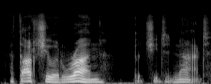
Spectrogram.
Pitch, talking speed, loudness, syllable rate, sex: 115 Hz, 255 wpm, -18 LUFS, 5.6 syllables/s, male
